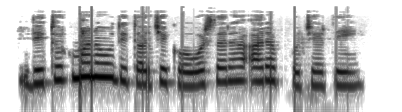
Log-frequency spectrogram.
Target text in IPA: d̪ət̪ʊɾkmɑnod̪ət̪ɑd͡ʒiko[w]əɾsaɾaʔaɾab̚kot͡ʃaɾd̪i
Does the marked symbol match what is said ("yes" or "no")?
yes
